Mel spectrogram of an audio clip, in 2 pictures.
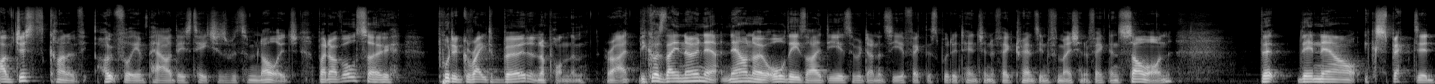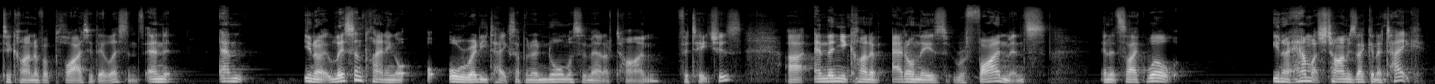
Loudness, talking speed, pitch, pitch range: -19 LUFS, 195 wpm, 115 Hz, 105-130 Hz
